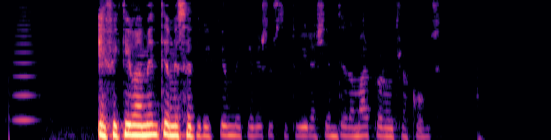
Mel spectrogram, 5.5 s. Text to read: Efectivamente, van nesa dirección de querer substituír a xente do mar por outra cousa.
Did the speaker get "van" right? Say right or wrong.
wrong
